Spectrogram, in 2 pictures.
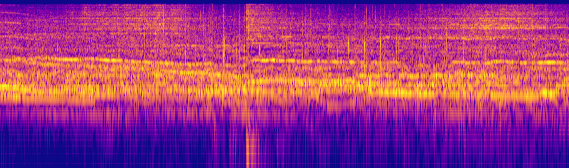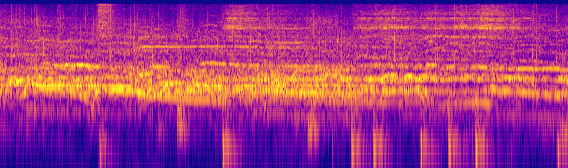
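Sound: crowd cheering loudly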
